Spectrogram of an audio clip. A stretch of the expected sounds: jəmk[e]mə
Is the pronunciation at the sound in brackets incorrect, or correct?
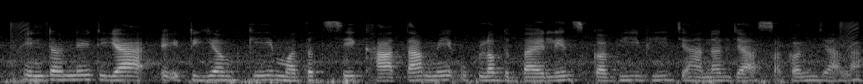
correct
